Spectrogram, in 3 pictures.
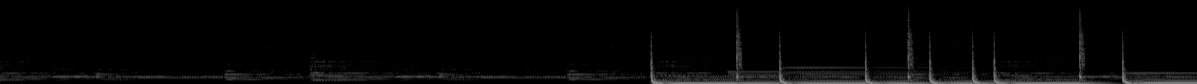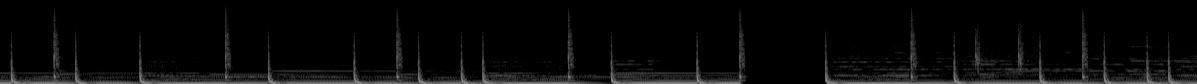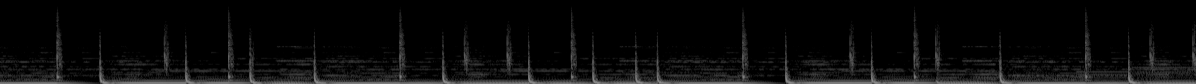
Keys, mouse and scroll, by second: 0.0 scroll up 2, 0.0 x, 0.9 click, 4.9 scroll up 1, 5.5 scroll up 3, 5.7 click, 6.0-6.8 scroll up 11, 6.9 shift+middle click, 8.3 r, 16.2 Tab, 16.2 middle click, 16.2 click, 16.8 Tab, 17.3 click, 17.8 click, 19.4 click, 19.9 shift+click, 20.1 shift+click, 20.6 middle click, 21.5 x, 22.1 middle click, 23.1 click, 23.4 click, 23.7 shift+click, 24.0 x, 24.4 middle click, 25.2 Tab, 25.6 g, 26.5 middle click, 26.6-27.2 scroll down 8, 27.0 middle click, 27.4 right click, 28.1 g, 29.2 middle click, 29.7 middle click, 29.7 scroll down 1, 30.7 click, 31.2 middle click, 31.4 middle click, 32.5 g, 33.7 middle click.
